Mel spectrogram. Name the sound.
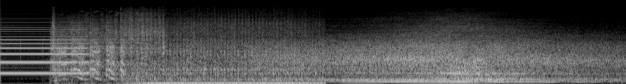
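bus engine starting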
